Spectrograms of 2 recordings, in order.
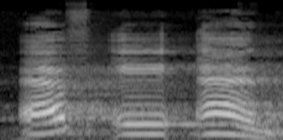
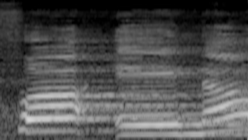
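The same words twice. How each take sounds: First: एफ ए एन slowly by letter names; spelling aloud. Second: फ ए न as separate sounds; letter sounds. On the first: Teacher spelling for children, एफ ए एन letter by letter. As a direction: spell out एफ ए एन with space between letters. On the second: Teacher drilling children, फ ए न said sound by sound. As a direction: sound out फ ए न, not the letter names. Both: Shown as a demonstration. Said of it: "ये क्या है".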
